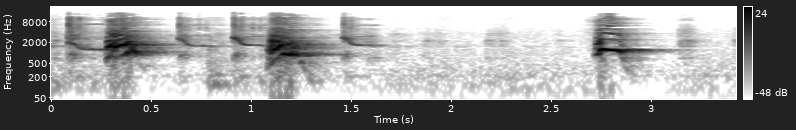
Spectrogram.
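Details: Papillon barking in time with a Francfranc bird toy, Midori-chan, sounding like it sings along: a few sharp yaps mixed with quick falling toy chirps, a pause, then one more bark.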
